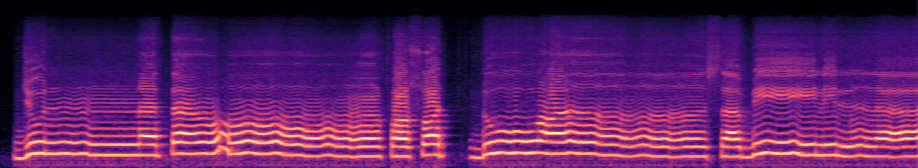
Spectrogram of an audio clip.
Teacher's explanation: Junnatan fasaddu, tanwin tak selari bertemu dengan fa, ikhfa hakiki dengungkan 2 harakat.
